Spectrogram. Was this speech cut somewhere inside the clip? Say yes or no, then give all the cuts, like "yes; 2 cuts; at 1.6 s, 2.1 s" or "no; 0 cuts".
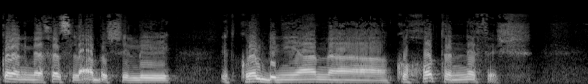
no; 0 cuts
